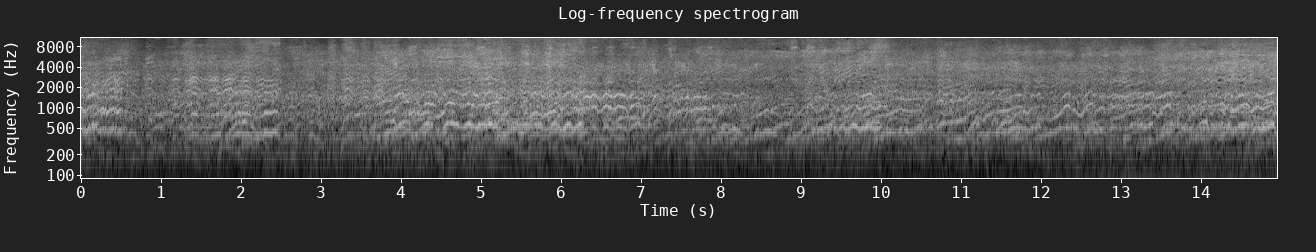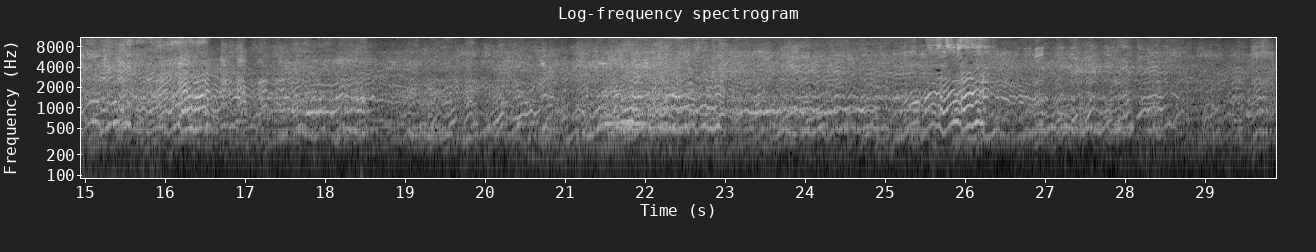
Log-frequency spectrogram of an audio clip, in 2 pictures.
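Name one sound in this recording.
Small model racing cars whine and buzz at high speed, rising and falling as they race around a track outdoors.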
